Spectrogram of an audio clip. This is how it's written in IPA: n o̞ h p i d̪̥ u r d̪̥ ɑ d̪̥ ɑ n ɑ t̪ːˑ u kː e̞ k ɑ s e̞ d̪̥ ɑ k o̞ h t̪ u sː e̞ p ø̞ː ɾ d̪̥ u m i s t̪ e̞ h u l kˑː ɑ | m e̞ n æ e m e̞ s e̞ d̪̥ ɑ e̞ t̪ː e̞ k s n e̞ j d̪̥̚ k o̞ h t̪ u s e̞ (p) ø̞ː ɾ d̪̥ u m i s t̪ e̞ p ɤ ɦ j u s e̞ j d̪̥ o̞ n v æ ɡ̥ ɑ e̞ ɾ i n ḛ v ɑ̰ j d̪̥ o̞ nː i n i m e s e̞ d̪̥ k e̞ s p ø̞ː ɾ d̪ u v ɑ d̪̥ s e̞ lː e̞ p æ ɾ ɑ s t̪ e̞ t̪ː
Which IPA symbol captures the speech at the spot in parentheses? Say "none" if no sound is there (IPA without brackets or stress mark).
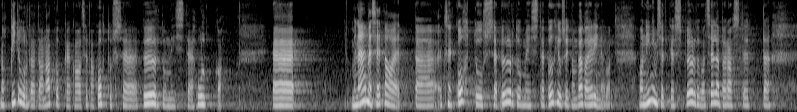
p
